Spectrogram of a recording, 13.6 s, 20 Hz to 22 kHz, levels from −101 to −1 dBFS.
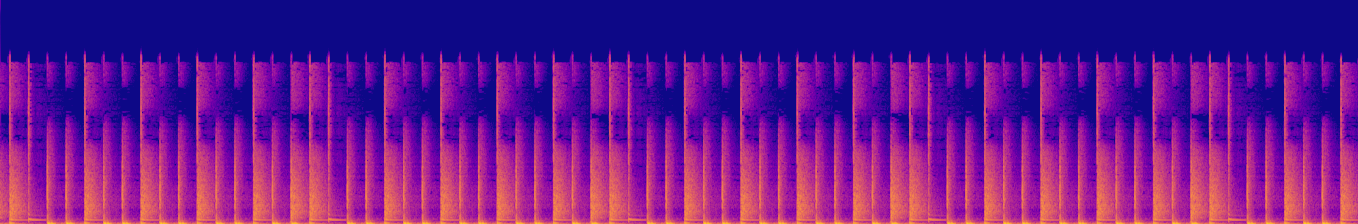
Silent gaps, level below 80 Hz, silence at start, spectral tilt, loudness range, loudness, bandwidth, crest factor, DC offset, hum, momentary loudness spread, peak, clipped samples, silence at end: none; -26 dBFS; 0 s; -4.5 dB/octave; 0 LU; -23 LUFS; 17 kHz; 16 dB; under 0.1%; none; 3 LU; -6 dBFS; under 0.1%; 0 s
